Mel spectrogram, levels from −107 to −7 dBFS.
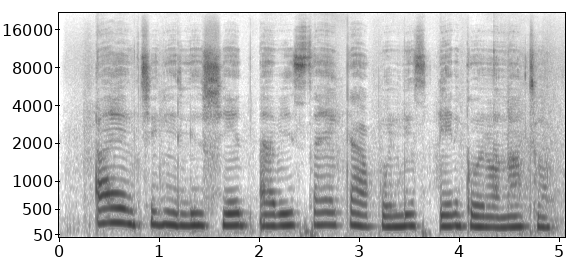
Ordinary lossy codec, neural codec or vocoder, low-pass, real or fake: none; codec, 44.1 kHz, 3.4 kbps, Pupu-Codec; none; fake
